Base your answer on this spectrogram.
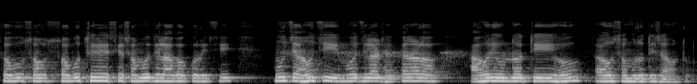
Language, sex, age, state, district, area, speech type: Odia, male, 45-60, Odisha, Dhenkanal, rural, spontaneous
